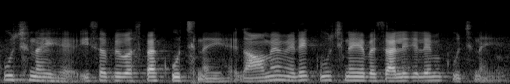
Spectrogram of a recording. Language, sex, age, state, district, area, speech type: Hindi, female, 30-45, Bihar, Vaishali, rural, spontaneous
